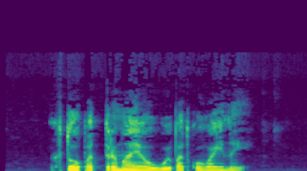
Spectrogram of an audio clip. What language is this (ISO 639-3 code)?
bel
